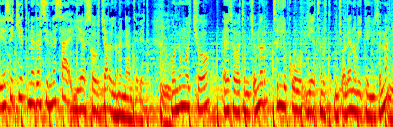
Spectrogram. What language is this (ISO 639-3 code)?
amh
